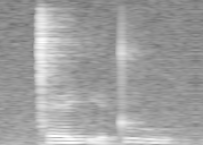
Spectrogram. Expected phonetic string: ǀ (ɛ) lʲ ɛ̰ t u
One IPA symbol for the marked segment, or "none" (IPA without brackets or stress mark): ɛ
